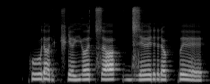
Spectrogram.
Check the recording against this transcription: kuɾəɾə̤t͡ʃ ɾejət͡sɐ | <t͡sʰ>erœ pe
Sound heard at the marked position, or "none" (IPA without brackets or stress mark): d͡z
